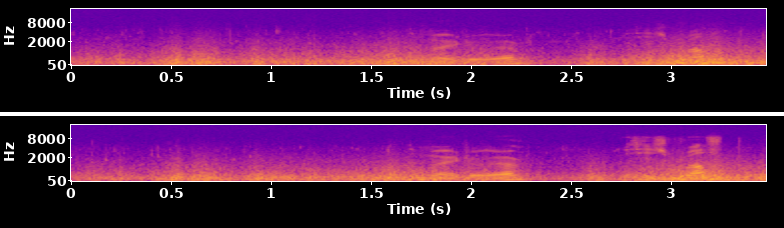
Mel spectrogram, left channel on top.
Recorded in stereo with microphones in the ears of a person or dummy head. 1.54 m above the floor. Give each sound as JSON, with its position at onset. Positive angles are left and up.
{"t": 1.7, "sound": "a woman speaking", "side_deg": -10}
